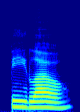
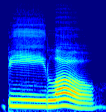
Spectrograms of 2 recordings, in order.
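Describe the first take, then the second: First: Said in the usual way. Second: "Below" loud and stretched, BEEE-LOOW; syllable modelling. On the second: Shown as a demonstration. Teacher presenting a spelling word to children, loud syllable modelling. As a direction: draw out both vowels of "Below" and project them. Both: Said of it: "that's the first syllable".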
